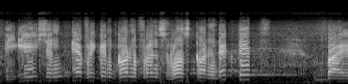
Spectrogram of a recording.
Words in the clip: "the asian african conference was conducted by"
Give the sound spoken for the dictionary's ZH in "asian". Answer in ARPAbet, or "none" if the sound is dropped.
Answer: SH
